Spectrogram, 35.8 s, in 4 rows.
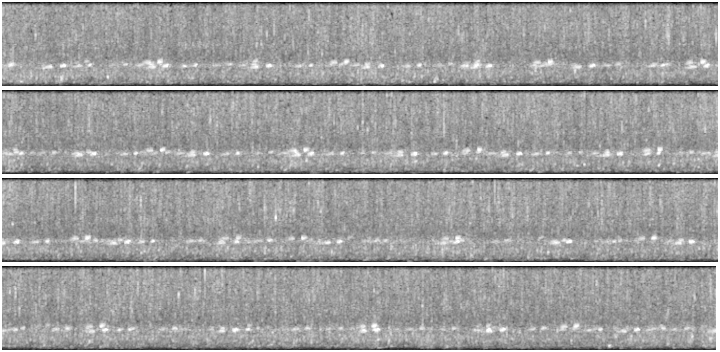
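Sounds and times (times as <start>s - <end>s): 
frogs croaking: 0.0s - 35.7s
stream babbling: 0.0s - 35.7s.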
